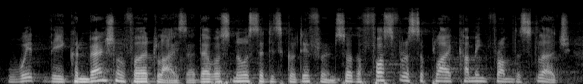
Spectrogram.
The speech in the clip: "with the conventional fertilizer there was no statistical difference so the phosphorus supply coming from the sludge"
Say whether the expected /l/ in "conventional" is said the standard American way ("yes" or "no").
yes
